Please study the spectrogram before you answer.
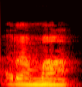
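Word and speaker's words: رمى: അൽകുറത്ത് റമ ഹഷിയ സെർവ റമ എന്ന് പറയുമ്പോൾ എഴുത്തിൽ യാ ആണ് നാം കാണുന്നത് എന്നാൽ ഉച്ചാരണം ആണ് പരിഗണിക്കുക റമ അതിൽ അലിഫ് ആയിട്ടാണ് ദുർബലാക്ഷരം അലിഫിൽ അവസാനിക്കുന്ന ക്രിയയാണ് എന്നാണ്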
